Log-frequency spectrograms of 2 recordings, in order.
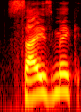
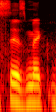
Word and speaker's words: Seismic: If you look at the bottle, here's the common name, Seismic CS. Sometimes it's mispronounced as Sismic by me.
